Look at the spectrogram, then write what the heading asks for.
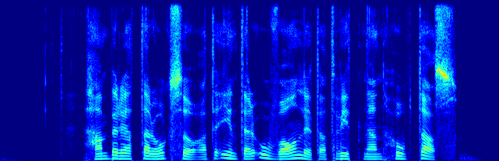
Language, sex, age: Swedish, male, 43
